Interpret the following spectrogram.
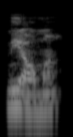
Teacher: the ma at the end of that thing that makes it a question doesn't have a tone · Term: neutral tone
